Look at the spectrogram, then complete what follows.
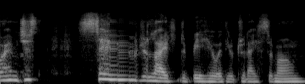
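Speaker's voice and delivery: put-on British woman voice, gangster-ish. Co-host said to be possessed by Keira Knightley's spirit greets the host: Keira Knightley impression turning gangster. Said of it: "some like nineteen twenties gangster".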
